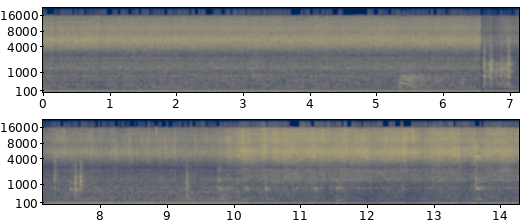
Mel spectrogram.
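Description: Onion frying in a pan holds a constant loud sizzle with a steady low hum underneath, and a few clatters of stirring come midway.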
